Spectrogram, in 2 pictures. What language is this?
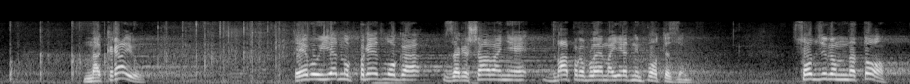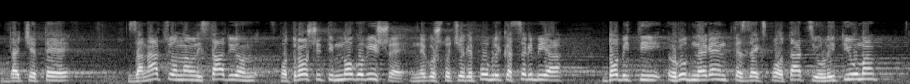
Serbian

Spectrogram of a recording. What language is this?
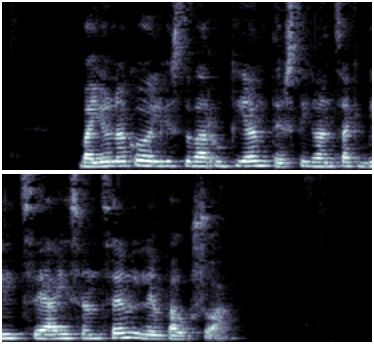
Basque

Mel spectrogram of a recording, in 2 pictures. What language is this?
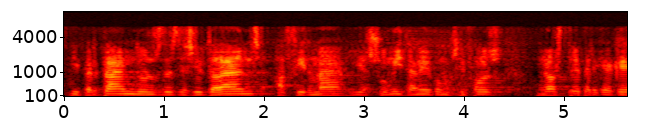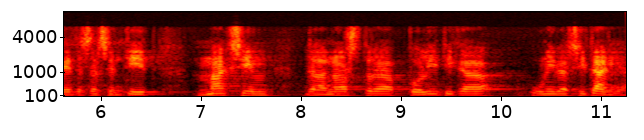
Catalan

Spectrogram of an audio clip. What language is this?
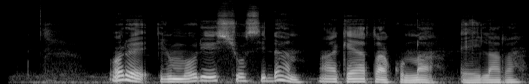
Masai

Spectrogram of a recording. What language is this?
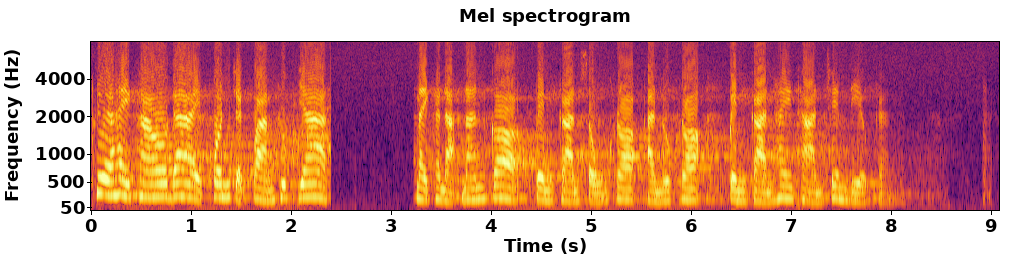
Thai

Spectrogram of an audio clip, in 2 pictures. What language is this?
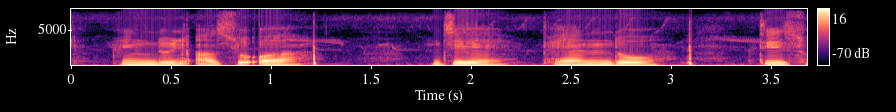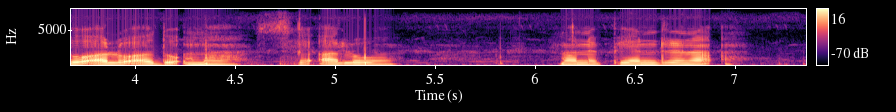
Santali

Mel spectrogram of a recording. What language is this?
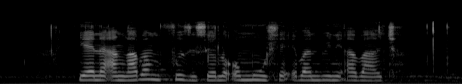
South Ndebele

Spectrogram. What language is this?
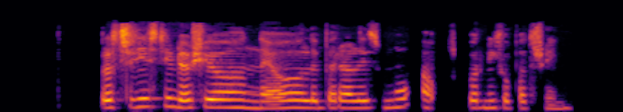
Czech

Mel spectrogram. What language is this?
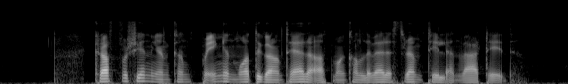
Norwegian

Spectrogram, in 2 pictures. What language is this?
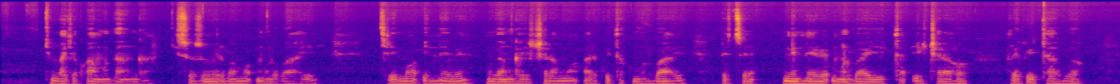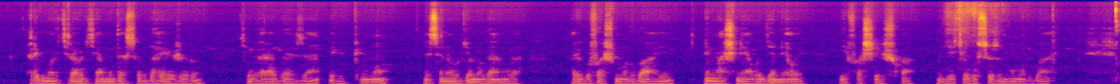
Kinyarwanda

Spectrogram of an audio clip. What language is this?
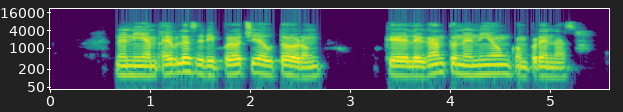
Esperanto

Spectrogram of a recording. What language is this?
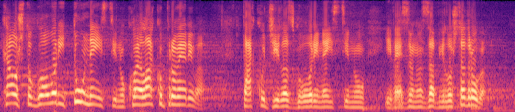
Serbian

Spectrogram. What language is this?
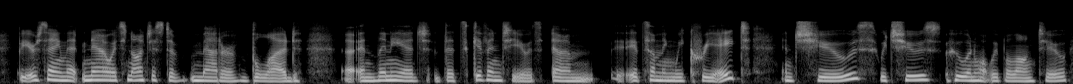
English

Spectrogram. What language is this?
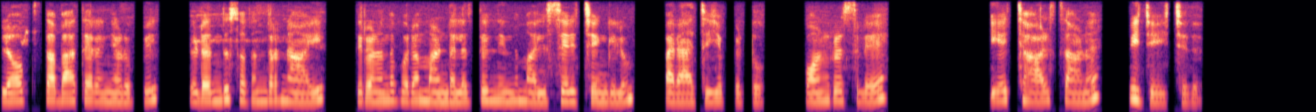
Malayalam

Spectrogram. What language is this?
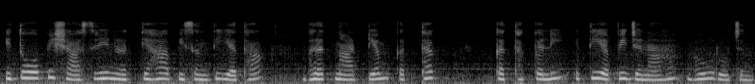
Sanskrit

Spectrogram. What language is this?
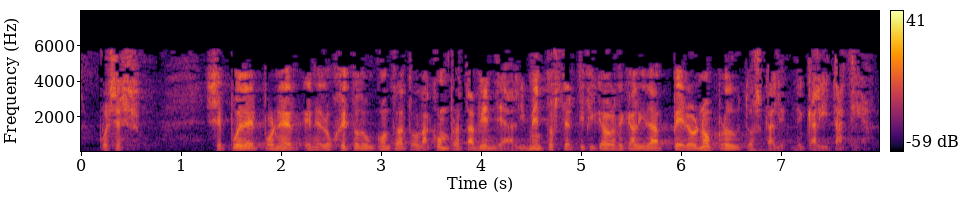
Spanish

